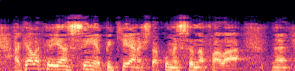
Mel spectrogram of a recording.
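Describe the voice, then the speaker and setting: Male speech carrying audible room echo, along with noticeable background noise. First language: English (speaking Portuguese). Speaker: English teacher. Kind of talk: lecture. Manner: halting.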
